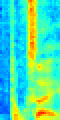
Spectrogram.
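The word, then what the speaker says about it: δόξα: 하고 이게 히브리 말로는 헬라 말로는 독사라고 하는데 이게 뱀 독사가 아니고 이 히브리 말 발음이 독사예요.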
